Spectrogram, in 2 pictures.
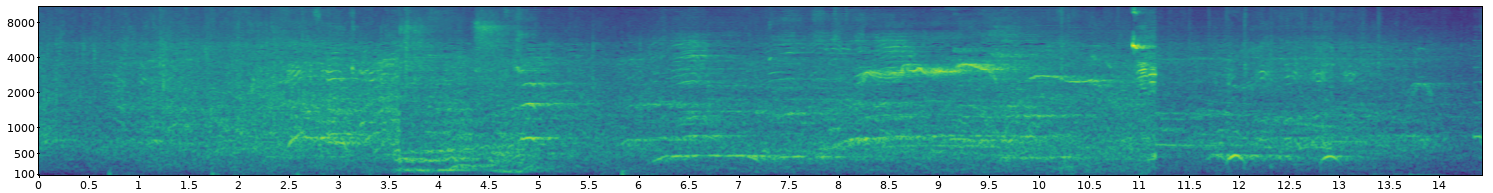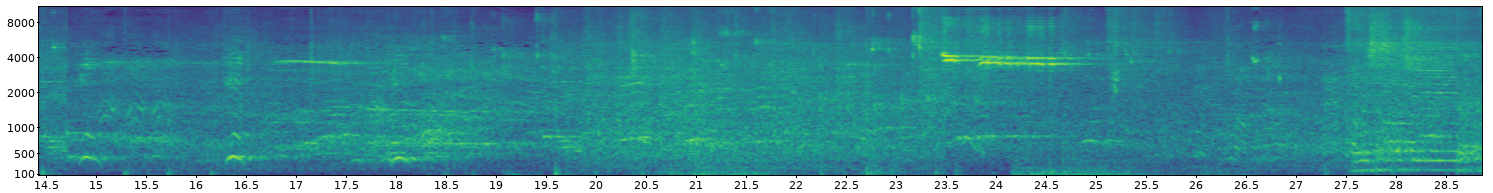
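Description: A crowd murmurs and cheers in a large echoing arena.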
